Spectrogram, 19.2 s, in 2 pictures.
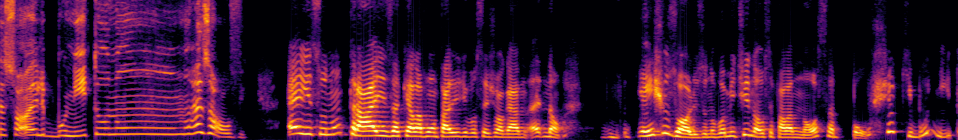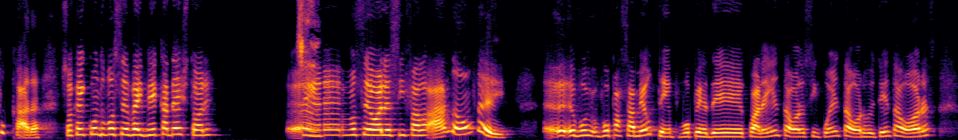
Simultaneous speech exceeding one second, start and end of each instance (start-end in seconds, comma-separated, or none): none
